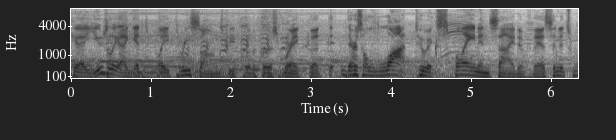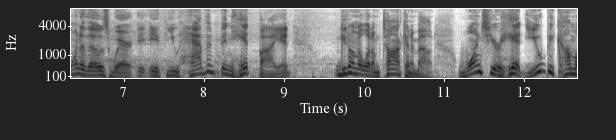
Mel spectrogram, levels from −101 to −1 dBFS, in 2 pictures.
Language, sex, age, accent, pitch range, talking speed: English, male, 40-59, American, 110-175 Hz, 220 wpm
